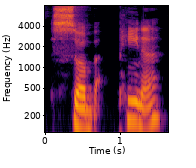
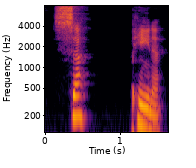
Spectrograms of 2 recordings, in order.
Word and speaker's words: subpoena: It isn't subena. The B is in fact silent. Sena.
